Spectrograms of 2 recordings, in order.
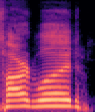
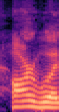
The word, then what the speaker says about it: Harwood: up chris jericho beating drax hardwood or harwood i don't know why i said hardwood oh my god uh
